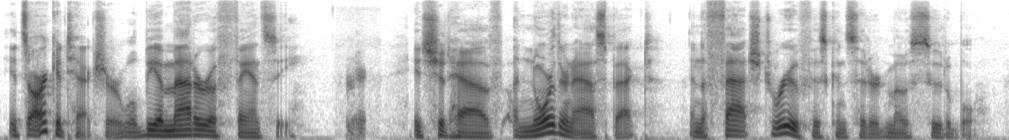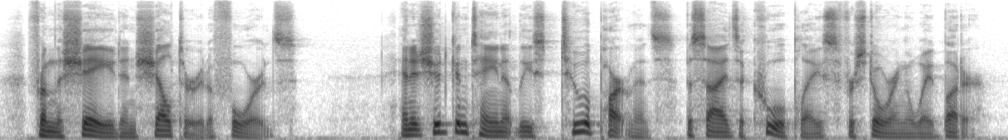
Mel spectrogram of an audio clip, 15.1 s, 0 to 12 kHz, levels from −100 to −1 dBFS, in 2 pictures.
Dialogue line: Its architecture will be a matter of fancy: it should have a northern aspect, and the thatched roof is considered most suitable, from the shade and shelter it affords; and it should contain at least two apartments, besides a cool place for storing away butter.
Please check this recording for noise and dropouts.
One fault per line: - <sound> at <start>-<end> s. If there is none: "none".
- laugh at 2.6-2.7 s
